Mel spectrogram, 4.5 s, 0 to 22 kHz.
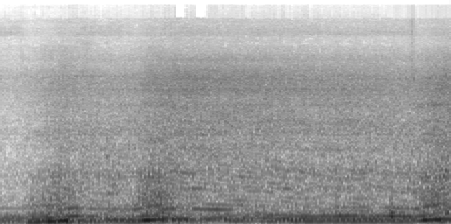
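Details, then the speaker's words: Ford 1.0 EcoBoost after exhaust flexi pipe repair (previously blowing, clamp fitted reversed and bolted): revs up and settles with a clean, deep exhaust note, no puffing or rasp; exhaust sealed, no more race-car sound. "So anyway, there's old Flexi. Hopefully it's all good. Well, that sounds better, doesn't it?"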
